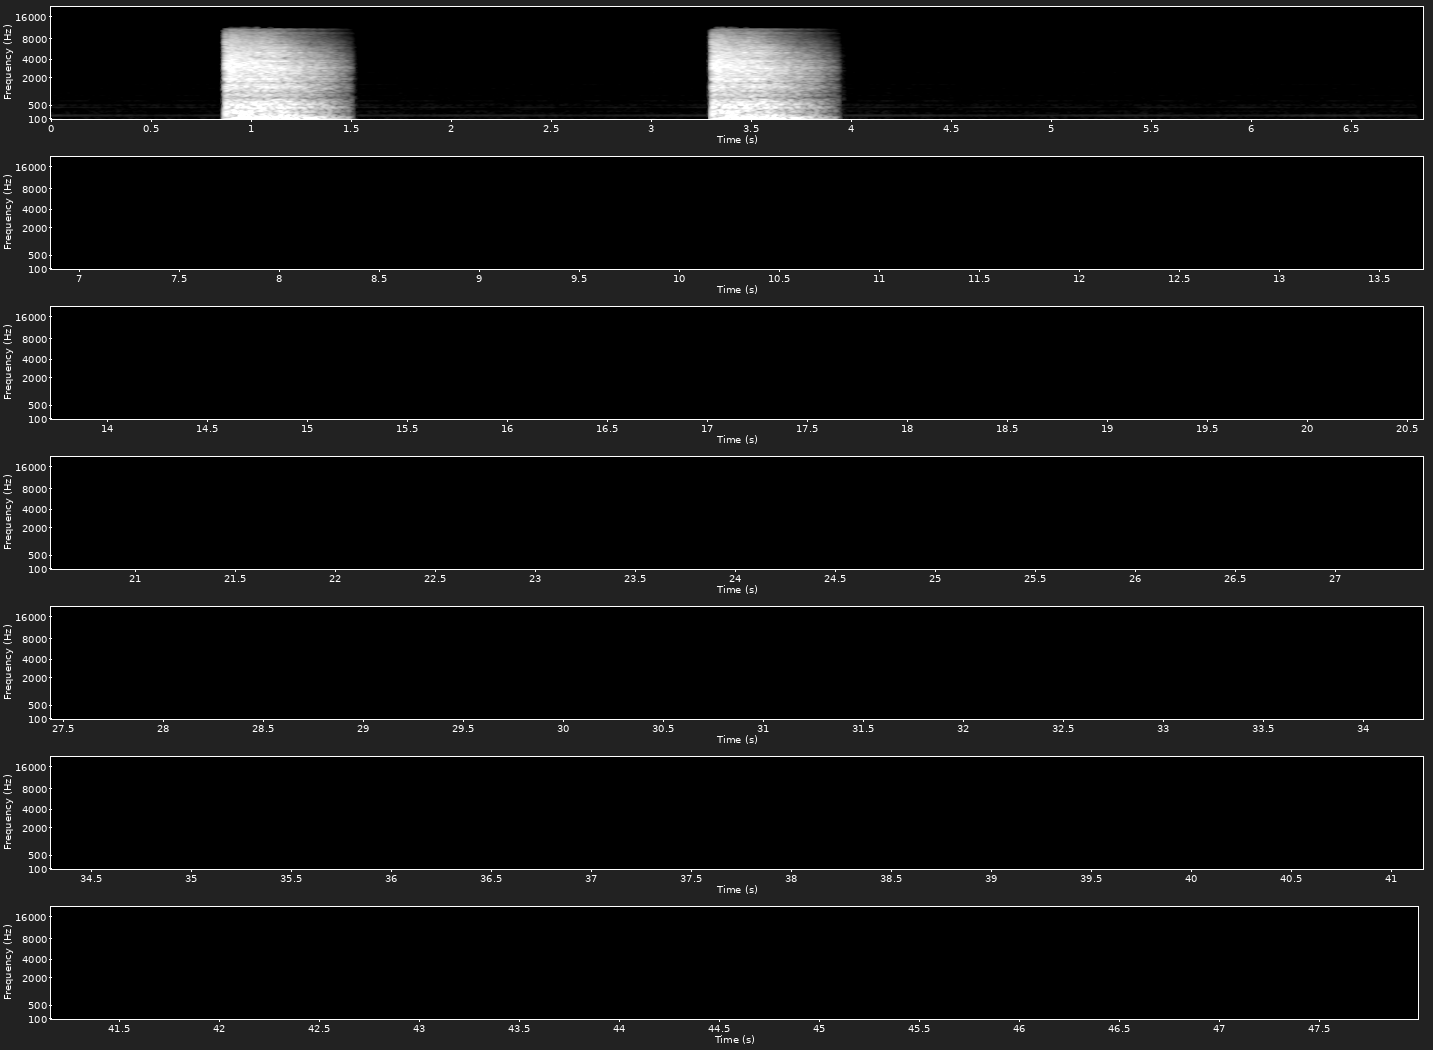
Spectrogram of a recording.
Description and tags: A distorted clank/snare.
clank, crash, distorted, factory, industrial, machine, machinery, mechanical, robot, robotic, snare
